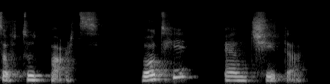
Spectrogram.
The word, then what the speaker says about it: chitta: It consists of two parts, bodhi and chitta, or citta also, because ancient pronunciation in Sanskrit, it was citta.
